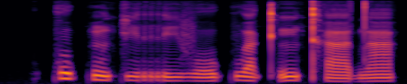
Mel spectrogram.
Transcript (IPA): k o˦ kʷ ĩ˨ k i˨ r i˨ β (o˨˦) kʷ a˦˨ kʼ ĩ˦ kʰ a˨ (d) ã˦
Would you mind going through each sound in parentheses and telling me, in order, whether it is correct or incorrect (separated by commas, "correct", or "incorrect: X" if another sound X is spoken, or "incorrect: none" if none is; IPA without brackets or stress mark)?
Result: correct, correct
